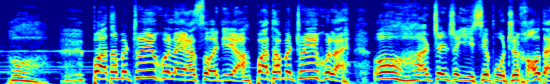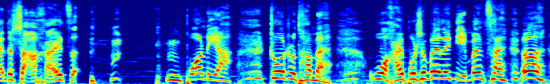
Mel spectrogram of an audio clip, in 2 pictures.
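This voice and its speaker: Guy doing a high wailing hysterical mom, frantic and pleading, big swoops. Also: sing-song, normal speed, faint music behind. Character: grieving frantic mother, consumptive and hysterical.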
